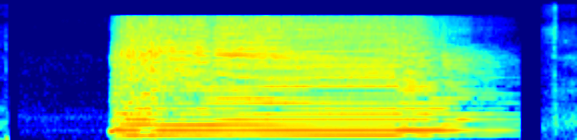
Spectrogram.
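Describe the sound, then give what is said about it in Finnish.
A loud, sustained horn-like buzzer marking the end of a period blares for about three seconds, a steady harmonic-rich tone that holds evenly before cutting off abruptly, with no voices. “Ja summeri soittaa jakson päättymisen merkiksi.”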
